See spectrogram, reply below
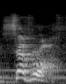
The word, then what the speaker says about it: Sephiroth: Sephiroth.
